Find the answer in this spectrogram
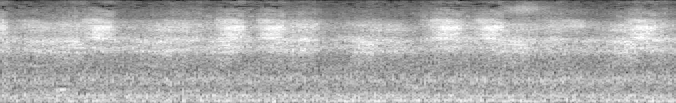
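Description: Insects chirping in short, high, buzzy pulses that repeat about once a second, some in close pairs.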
